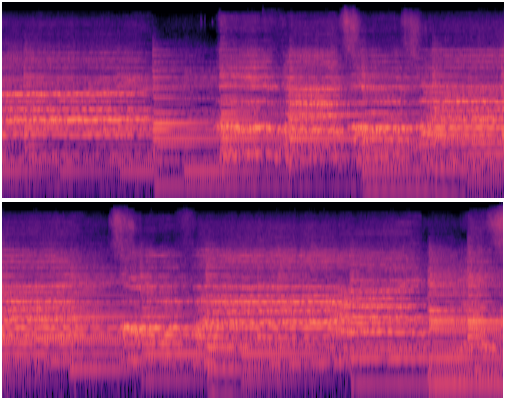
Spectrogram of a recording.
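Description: A mixed-voice high school choir singing, holding chords that change every second or so, with crisp 's' consonants cutting through.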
